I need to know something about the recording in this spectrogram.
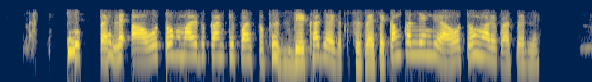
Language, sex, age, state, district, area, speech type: Hindi, female, 45-60, Uttar Pradesh, Lucknow, rural, conversation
